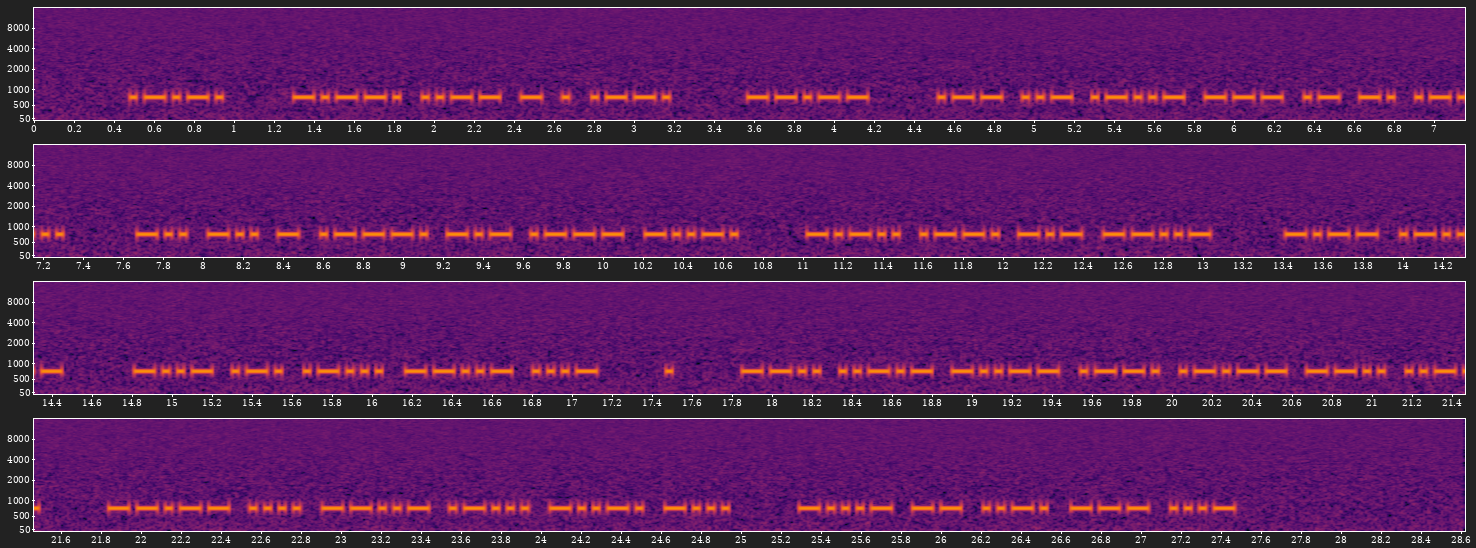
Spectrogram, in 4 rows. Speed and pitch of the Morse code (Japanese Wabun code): 33 wpm, 760 Hz

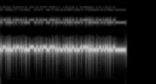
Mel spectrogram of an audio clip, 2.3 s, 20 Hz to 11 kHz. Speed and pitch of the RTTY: 75 baud, 170 Hz shift, 1550 Hz centre

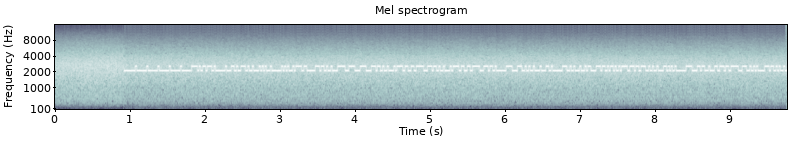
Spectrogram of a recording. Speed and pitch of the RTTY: 50 baud, 450 Hz shift, 2350 Hz centre

